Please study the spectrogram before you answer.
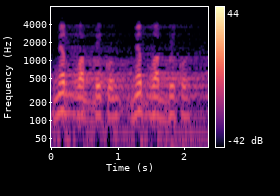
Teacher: يعني تكون التكرير هذا ظاهرا في الراء المشددة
